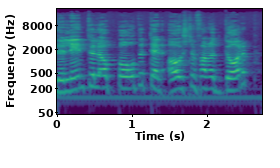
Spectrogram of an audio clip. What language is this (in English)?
Dutch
